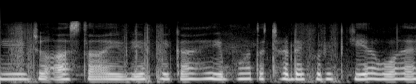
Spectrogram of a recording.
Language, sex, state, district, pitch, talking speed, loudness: Hindi, female, Uttar Pradesh, Lalitpur, 240 Hz, 185 wpm, -15 LUFS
